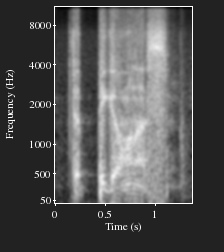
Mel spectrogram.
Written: beckerhannas

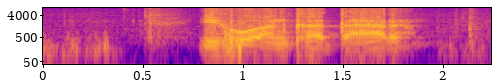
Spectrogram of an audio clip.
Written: kartharr

